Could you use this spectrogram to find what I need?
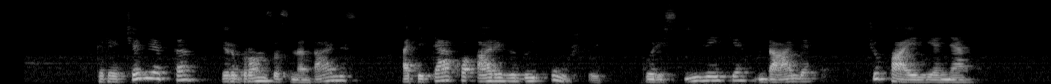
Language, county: Lithuanian, Vilnius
